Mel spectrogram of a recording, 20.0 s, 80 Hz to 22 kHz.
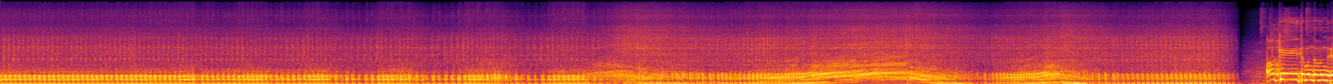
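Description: Performance exhaust on a Kawasaki Ninja 250 FI motorcycle, an engine droning steadily then revving up and down in several sweeping blips near the end, with a brief drop before a final burst.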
